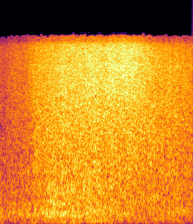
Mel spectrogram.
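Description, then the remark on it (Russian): A loud, steady roar of stormy sea waves, a continuous rushing wash that swells up after the first half second and holds heavy throughout, with no voices. “Ну вот перед ними море. Бушует, шумит на просторе. А в море высокое ходит волна.”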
